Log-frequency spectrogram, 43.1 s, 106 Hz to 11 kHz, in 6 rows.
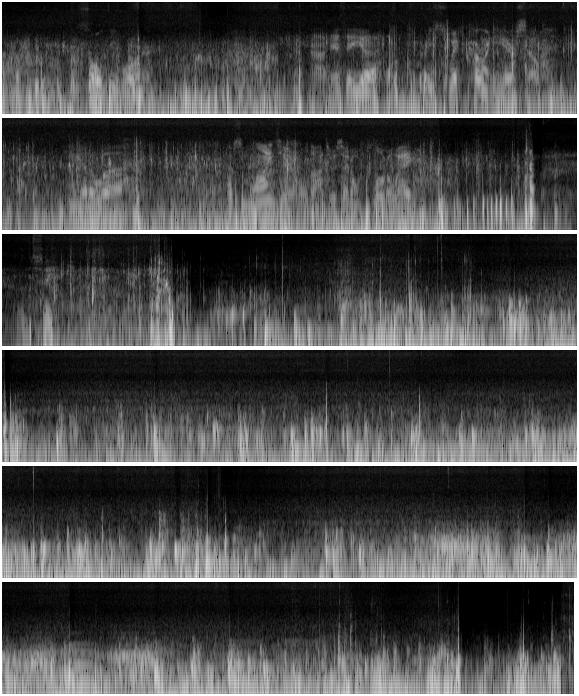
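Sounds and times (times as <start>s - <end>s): muffled underwater current rushing: 0.0s - 43.0s
camera splashing into water: 14.8s - 20.6s.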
